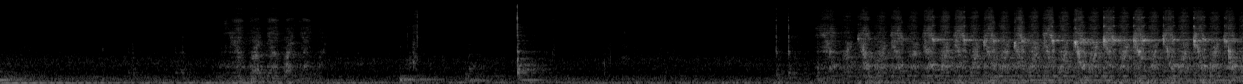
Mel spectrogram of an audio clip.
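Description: Slots are filed into a guitar nut, giving a dry, steady rasping rub with short pauses and a louder, denser stretch of filing toward the end; no one speaks.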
